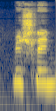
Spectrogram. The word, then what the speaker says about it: Michelin: I keep saying Michelin. That's the French pronunciation as far as I'm aware.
